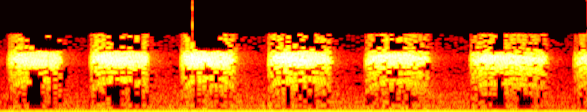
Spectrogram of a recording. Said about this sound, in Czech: Tímto osobitým způsobem se představuje jinak plachý lesní pták velikosti štíhlejší sojky, ořešník kropenatý.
